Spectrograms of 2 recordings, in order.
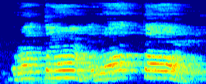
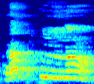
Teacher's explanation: যেমন দেখো, তোমরা খুব ভালো করে খেয়াল করো, আমি যখন রত্ন থেকে রতন বলছি, রতন রত, এ ত, ত এর পর একটা অ আসে, খেয়াল করে কিনা দেখো, রতন রতন রত্ন, এখানে ত এবং ন এই দুটির মাঝখানে কোনো স্বরধ্বনি নেই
